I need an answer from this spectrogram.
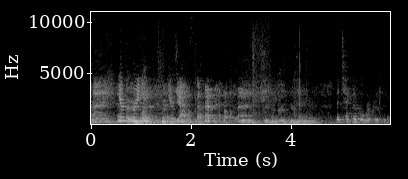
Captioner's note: people laughing; laughing drowns out speakers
